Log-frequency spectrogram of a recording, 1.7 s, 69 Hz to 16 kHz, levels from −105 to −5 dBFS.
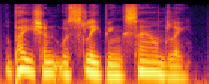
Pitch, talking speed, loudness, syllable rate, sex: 140 Hz, 170 wpm, -16 LUFS, 5.0 syllables/s, male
